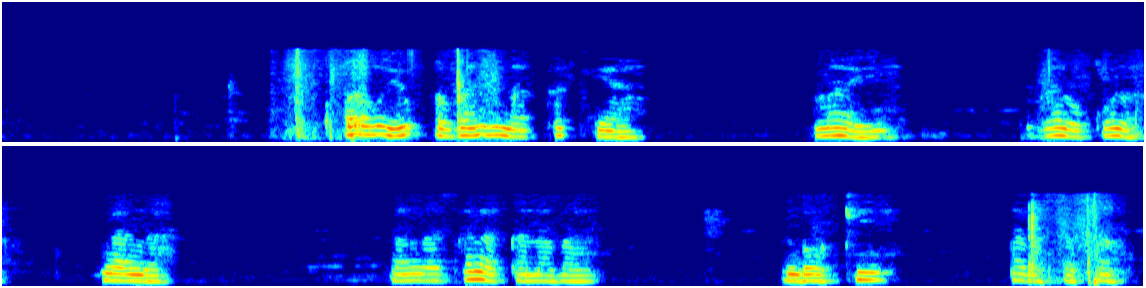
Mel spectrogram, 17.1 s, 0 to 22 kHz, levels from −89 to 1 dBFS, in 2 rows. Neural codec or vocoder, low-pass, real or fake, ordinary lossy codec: none; 5.4 kHz; real; AAC, 48 kbps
